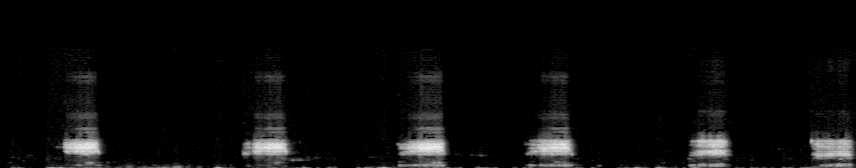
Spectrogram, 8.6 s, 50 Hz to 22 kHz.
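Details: Night at an owl nest, April 6 2012, male arriving with rabbit prey: a series of six harsh hissing screeches about a second apart, later ones slightly more broken and doubled.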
